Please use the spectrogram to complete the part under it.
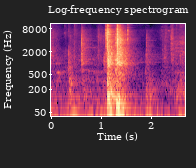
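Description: An old door in an abandoned Victorian house swings shut with a loud thump and rattle near the middle, surrounded by faint shuffling and handling noise at close range.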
